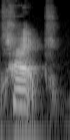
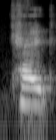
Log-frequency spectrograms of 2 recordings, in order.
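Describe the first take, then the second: First: The vowel is a short ek sound. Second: The vowel is the gliding ake sound.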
